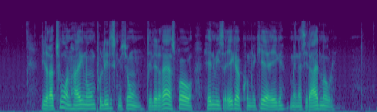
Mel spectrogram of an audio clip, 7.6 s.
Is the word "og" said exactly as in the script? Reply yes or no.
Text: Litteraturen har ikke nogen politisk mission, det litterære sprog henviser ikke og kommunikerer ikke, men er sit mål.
yes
